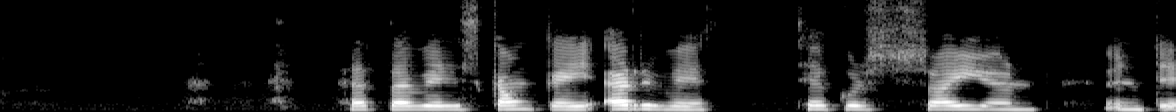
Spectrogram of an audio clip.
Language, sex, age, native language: Icelandic, male, 11, Icelandic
